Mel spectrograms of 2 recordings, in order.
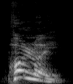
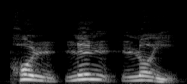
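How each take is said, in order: First: The word is said at normal speed. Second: The word is said slowly, syllable by syllable.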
